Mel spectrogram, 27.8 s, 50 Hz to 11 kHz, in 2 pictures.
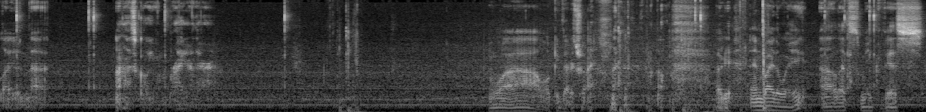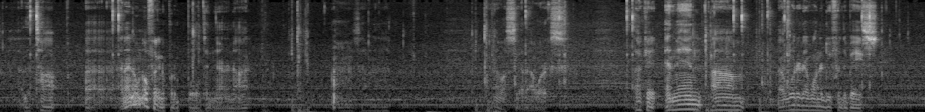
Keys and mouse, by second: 1.3-3.0 drag, 5.5 shift+z, 9.3 shift+z, 10.3 ctrl+s, 11.4 KP_0, 13.1-15.7 drag, 16.8 a, 18.3-19.4 middle drag, 18.3 shift+z, 21.3 shift+z, 24.5 ctrl+s.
